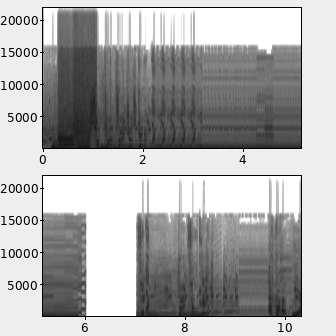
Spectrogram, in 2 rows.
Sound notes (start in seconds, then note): 0.8 crashes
